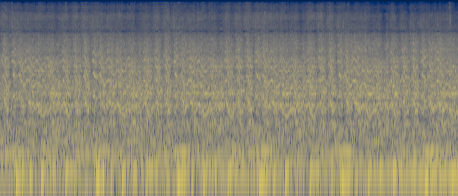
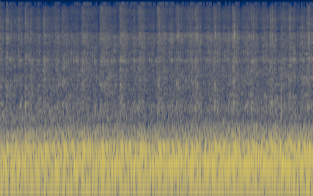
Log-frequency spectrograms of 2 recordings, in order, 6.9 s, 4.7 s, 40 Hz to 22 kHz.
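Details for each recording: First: 1969 Chrysler 300 V8, neglected car's first start after revival: long churning crank before it catches into a rough rumble; slow to fire, seemingly fuel-starved. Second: 1969 Chrysler 300 at first start with a 440 V8 test-mule engine, exhaust not yet hooked up, running on open manifolds; loud, deep, even burble at steady idle with no knocks or misses; normal idle.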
